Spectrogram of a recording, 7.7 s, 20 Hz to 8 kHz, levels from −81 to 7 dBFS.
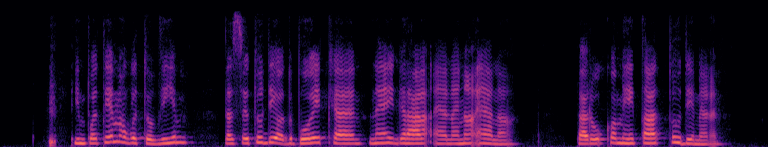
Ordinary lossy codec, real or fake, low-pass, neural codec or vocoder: none; fake; 7.2 kHz; codec, 24 kHz, 1.5 kbps, HILCodec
